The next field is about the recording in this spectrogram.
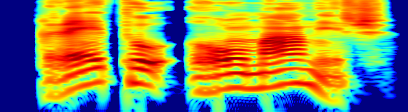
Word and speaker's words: Rätoromanisch: Rätoromanisch. Das ist ein bisschen wie Latein. Rätoromanisch.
